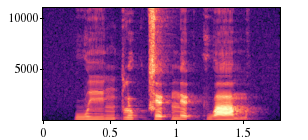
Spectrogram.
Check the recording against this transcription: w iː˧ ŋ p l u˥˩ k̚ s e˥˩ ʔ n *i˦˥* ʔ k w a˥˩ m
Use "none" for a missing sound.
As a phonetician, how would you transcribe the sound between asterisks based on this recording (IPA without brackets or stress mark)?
e˦˥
